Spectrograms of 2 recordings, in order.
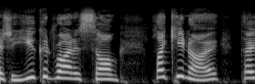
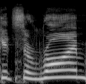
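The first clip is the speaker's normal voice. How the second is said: normal talking voice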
